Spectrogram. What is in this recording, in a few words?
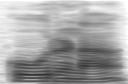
"uurNa", Sanskrit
